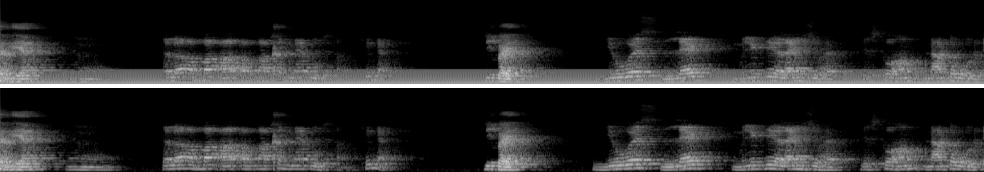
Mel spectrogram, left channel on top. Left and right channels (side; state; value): left; noise; hum, 2 dB below the sound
